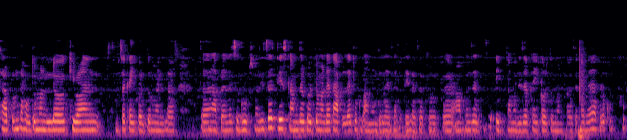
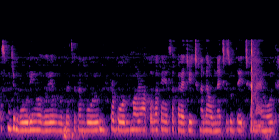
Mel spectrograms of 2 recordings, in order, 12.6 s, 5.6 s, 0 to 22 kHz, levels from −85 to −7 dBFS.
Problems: low volume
